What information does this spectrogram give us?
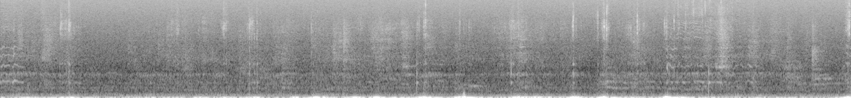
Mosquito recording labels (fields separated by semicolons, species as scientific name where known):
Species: Anopheles funestus s.s.; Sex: female; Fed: unfed; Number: one; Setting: cup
